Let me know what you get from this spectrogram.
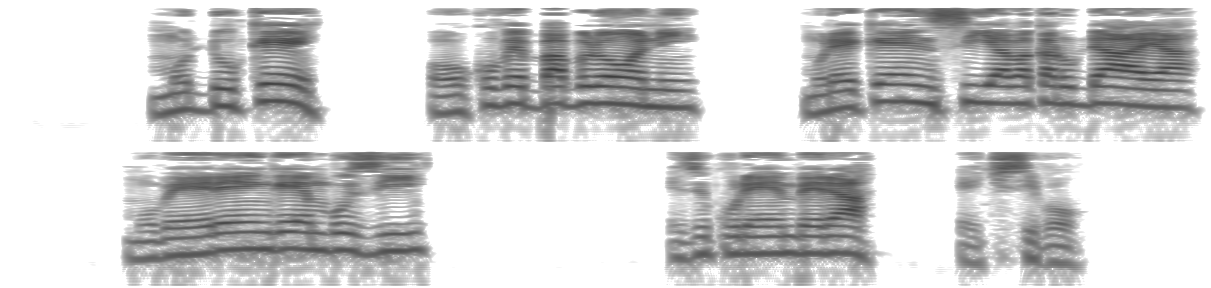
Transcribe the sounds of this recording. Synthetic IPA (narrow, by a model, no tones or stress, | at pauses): mudːuke̞ | okuve̞bːabulo̞ːni | mule̞ke̞ːnsijaːβakaludaːja | muβe̞ːɾe̞ːŋɡe̞ːmbuzi | ezikule̞ːmbe̞ɾa | ḛci̥siβo̞̰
